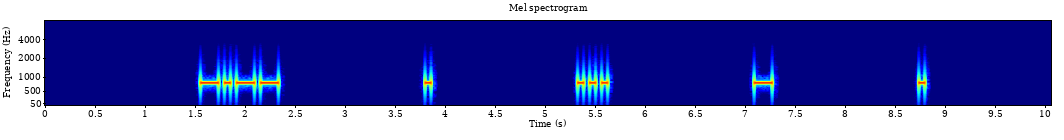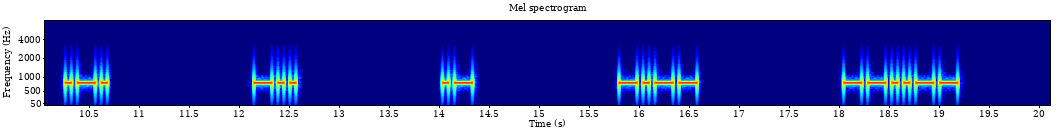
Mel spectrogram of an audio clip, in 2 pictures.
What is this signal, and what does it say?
Morse code, heard as a keyed tone, about 20 wpm, spaced as for 5 wpm, 800 Hz. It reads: YESTERDAY,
